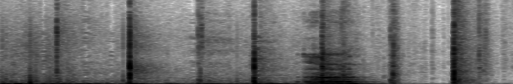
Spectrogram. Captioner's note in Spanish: golpe golpe golpe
